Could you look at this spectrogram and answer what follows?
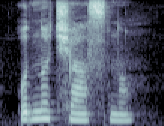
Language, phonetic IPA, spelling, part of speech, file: Ukrainian, [ɔdnɔˈt͡ʃasnɔ], одночасно, adverb, Uk-одночасно.ogg
- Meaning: simultaneously, at the same time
